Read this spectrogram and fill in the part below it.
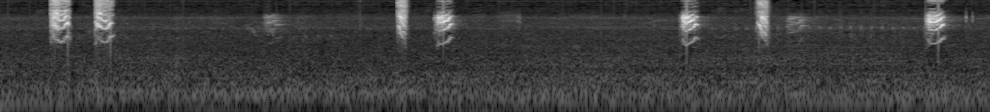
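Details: Female yellow-bellied seedeater calling repeatedly to excite males; thin high chips with a falling tail, often in pairs, about two dozen a minute over steady background hiss.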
